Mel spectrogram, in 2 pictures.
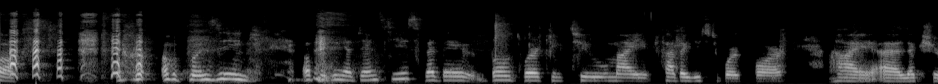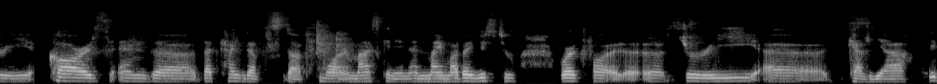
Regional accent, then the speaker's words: Paris, Île-de-France, France; English is a second language; I'm super Parisian.

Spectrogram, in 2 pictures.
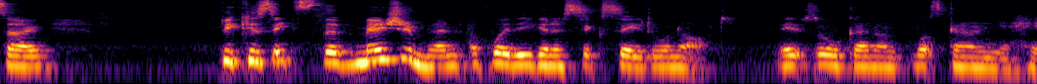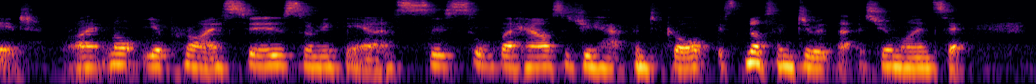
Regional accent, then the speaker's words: England, United Kingdom; I grew up in England.

